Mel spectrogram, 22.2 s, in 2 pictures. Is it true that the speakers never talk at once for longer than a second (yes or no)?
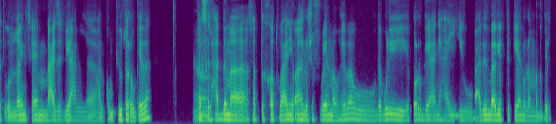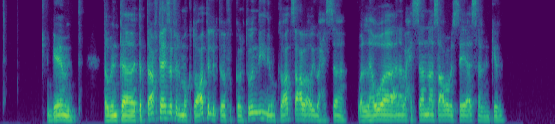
yes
